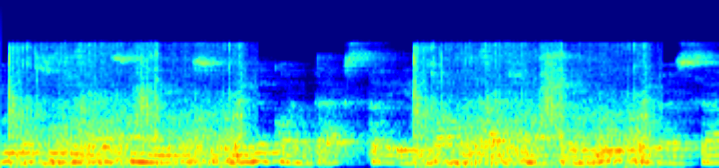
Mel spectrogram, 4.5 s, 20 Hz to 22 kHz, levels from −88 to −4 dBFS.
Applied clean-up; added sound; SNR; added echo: none; Skateboard; 1 dB; reverberation time 0.7 s.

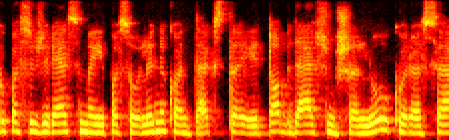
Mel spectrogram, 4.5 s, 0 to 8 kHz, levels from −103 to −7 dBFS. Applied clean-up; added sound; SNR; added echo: none; none; none; none.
